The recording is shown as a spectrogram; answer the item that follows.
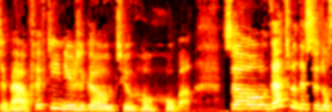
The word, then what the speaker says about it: jojoba: was educated, once I knew the benefits of Hoba, which far outweighed any other medium I felt, it was an easy easy change. So let's just go into what Hoba is. It's it's actually pronounced um hoba, but it's spelled j o j o.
